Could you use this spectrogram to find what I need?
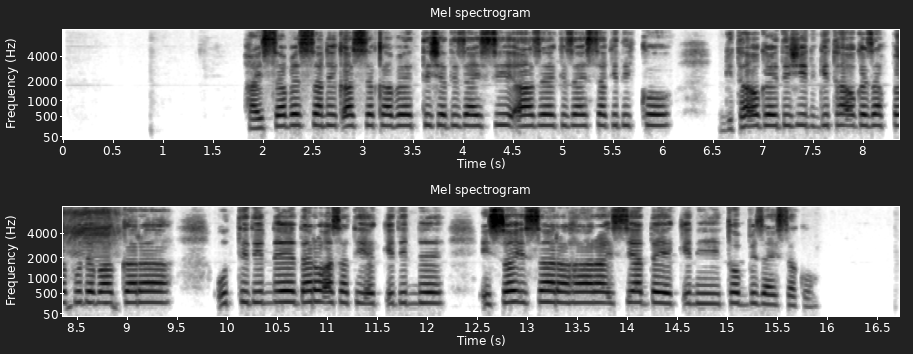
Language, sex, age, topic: Gamo, female, 36-49, government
